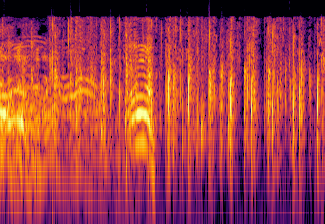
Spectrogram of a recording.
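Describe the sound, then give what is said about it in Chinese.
Lively voices give way to scattered clapping as a crowd applauds two newlywed couples at a modest wartime revolutionary wedding. “让我们一起祝福这两对新人啊，在今后的革命道路上互助互爱，取得更大成绩。鼓掌。”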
